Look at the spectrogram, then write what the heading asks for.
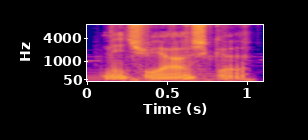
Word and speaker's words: Matryoshka: How do you pronounce that? Matryoshka.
